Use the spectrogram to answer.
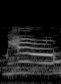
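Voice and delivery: a squeaky falsetto meow; high meow. Shown as a demonstration. Owner mewing high to the cat to make him talk. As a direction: mew up high like a kitten to coax the cat. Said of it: "you speak to me".

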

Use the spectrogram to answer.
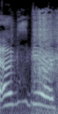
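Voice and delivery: ordinary talk

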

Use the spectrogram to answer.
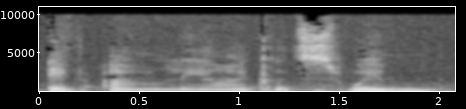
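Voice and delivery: high, slow, longing penguin; wistful penguin. A narrator's reading. Penguin Small wishing to Neverwassanoceros, high and wistful. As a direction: sigh out the wish. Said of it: "he said".

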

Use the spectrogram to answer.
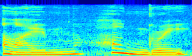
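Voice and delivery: slow, lightly voiced big whale; drawn-out, ponderous hungry whale. A narrator's reading. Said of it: "stood up on his tail and said".

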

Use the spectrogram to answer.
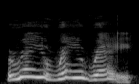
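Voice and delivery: whooping celebration; jubilant cry. A narrator's reading. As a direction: run of high, loud cheers. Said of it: "Suddenly the rat cried".

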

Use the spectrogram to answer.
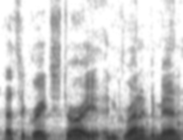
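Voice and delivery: usual speaking voice

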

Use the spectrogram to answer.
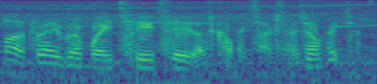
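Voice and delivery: ordinary delivery

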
